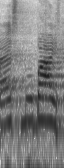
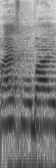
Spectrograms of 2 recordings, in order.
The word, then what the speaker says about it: AS Mobile: đọc ông này là ASMobile hay ASMUBI hay AS Mobile, thì tất cả đều chính xác. Và AS Mobile đã xác nhận với tôi là đọc kiểu gì cũng được anh ạ.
